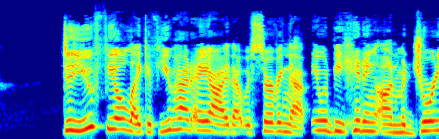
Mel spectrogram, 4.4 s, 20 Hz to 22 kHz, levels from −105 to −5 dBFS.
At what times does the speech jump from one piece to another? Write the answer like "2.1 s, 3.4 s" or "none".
3.1 s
